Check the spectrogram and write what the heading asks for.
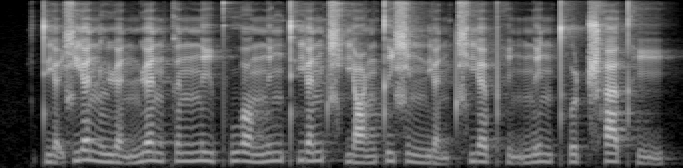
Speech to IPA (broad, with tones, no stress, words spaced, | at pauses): t̪jɛ̰˨˩ɕjɛ˥˨nlɥɛ̰˨˩nn̪ɥɛ˥˨n kə˦nn̪i˥˨pʰwɔ˥˨ n̪i˦ŋt̪ʰjɛ˦nt͡ɕʰjɑ˨˦ŋ t̪i˦ɕi˨n n̪jɛ̰˨˩n t͡ɕʰjɛ˥˨pʰḭ˨˩ŋn̪i˥˨n t̪ʰu˦ ʈ͡ʂʰä˦t̪ʰḭ˨˩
